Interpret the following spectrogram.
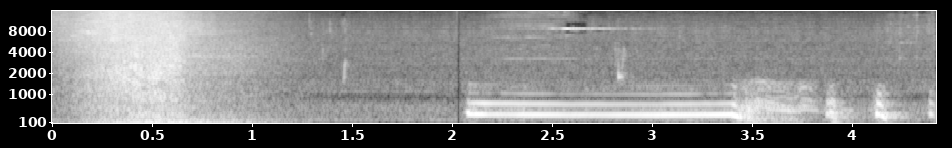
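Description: Cartoon sound effects: a loud whooshing hit that fades over about a second, then, about two seconds in, a steady held tone that breaks into short falling glides near the end.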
